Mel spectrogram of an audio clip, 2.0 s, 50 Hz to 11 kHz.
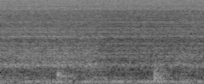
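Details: Air Star 30 dual-head oilless compressor after maintenance: gate valve slowly opened to repressurize the operatory air lines; steady hiss of air flowing, even and without sputter; normal repressurization.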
